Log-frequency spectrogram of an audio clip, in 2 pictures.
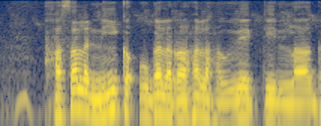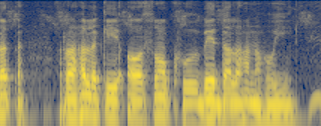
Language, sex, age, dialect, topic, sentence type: Bhojpuri, male, 25-30, Western, agriculture, statement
